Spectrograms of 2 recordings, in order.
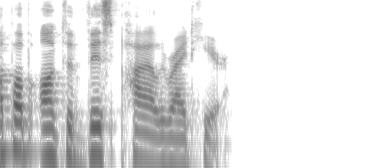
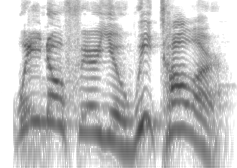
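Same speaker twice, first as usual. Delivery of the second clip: high, loud goblin voice; goblin horde; 10 semitones higher, 7 dB louder than usual. Acted. Stacked goblins defying the adventurers, high and loud. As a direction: shout it high in broken speech. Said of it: "move forward and say".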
